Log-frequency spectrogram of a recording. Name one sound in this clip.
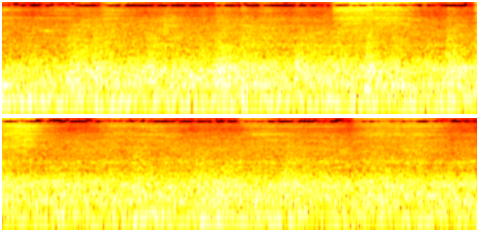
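A metro train rumbles and rattles loudly along the track.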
